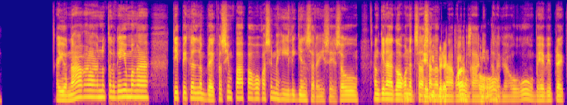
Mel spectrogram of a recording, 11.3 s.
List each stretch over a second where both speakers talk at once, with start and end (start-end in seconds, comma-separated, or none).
8.0-10.0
